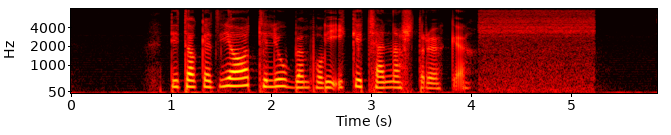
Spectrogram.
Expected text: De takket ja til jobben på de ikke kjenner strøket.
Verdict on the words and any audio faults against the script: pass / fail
pass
